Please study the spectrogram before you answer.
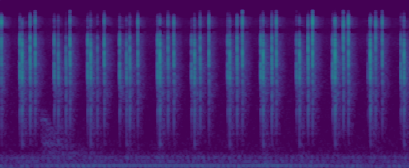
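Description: Long painted fingernails tap on the labeled side of a large clear plastic jar full of coconut oil. The clip is a quick, uneven run of soft, bright plastic clicks, often in pairs, each dying away almost instantly. A steady low hum sits underneath the tapping.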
